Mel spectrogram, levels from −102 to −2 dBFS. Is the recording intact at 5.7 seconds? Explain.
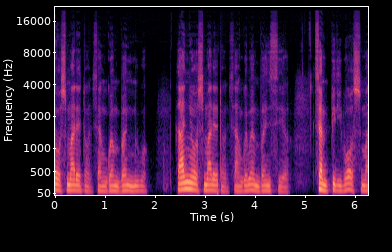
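Yes, at 5.7 seconds the speech plays through cleanly, with no dropout, click, distortion or other fault to be heard at that point.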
